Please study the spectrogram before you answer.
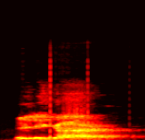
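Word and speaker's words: beleaguered: अब दूसरा मीनिंग है next one इज़ बिलगर बी ई एल इ ए जी यू ई आर इ डी इसका उच्चारण है बी पर कमजोर स्ट्रेस कमज दो ली पर लैब स्ट्रेस ज्यादा देंगे और ये सीधा है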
